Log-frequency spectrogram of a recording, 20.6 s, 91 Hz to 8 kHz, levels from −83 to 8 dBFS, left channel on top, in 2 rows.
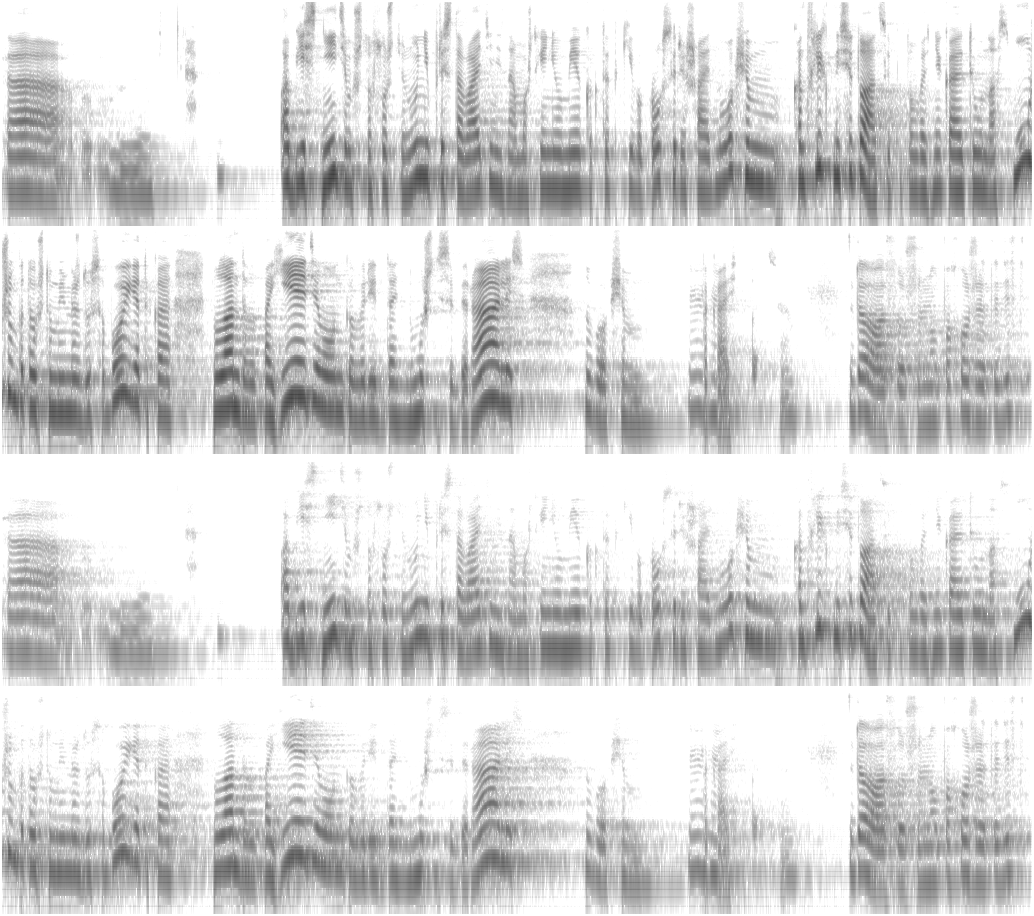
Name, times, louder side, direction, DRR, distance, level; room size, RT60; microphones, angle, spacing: voice 1, 0.1-1.5 1.8-1.9 2.8-8.8 9.1-16.9 17.5-17.6 18.1-18.3, left 6 dB, 65° left, 18 dB, 0.3 m, -34 dB
voice 2, 17.2-17.7 18.5-20.5, equal, ahead, 8 dB, 0.5 m, -41 dB
12.0 x 11.0 x 7.6 m, 2.2 s
head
